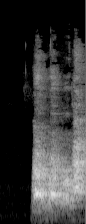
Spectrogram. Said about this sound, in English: And you can hear the dogs quite a bit right now.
